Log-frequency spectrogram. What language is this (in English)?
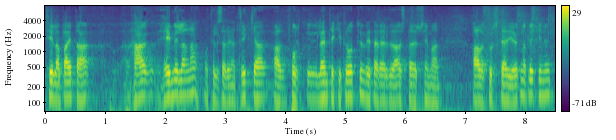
Icelandic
